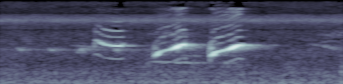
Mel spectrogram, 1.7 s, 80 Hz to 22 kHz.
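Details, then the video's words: Sooty-headed bulbul song recorded as filler for magpie robin training: one soft note followed by two loud, rising, slurred whistles in quick succession. "MP3 suara kutilang isian Kacer"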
